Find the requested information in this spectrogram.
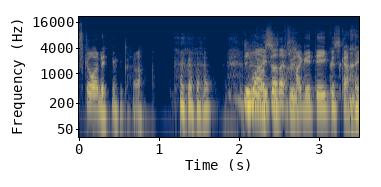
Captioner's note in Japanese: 笑い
